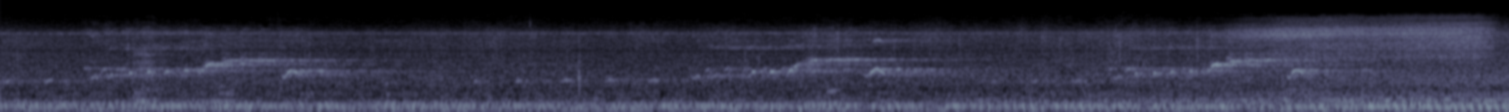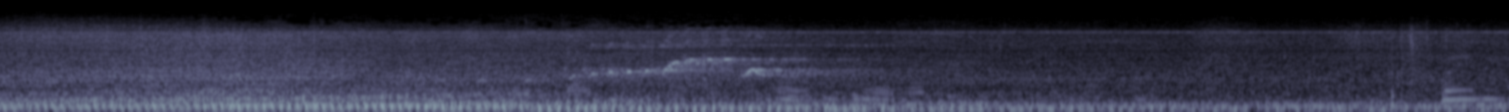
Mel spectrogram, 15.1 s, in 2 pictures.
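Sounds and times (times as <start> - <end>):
steady low hum: 0.0 - 10.8
bird whistling song: 2.5 - 7.5, 10.5 - 11.7
high hiss: 5.9 - 8.1.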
